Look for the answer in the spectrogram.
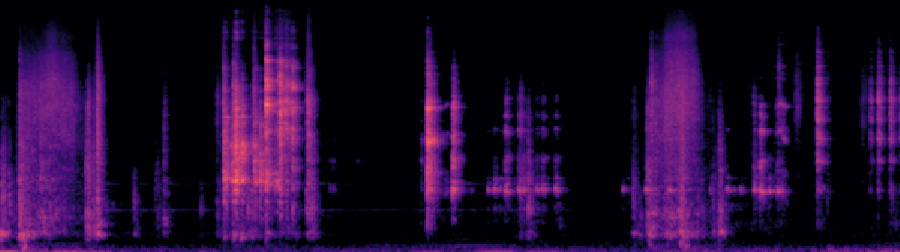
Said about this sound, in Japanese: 食器持ってくね。確か食器は、あ、ここだ、ここ。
